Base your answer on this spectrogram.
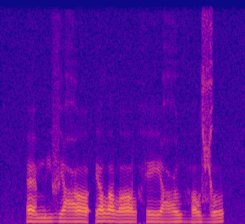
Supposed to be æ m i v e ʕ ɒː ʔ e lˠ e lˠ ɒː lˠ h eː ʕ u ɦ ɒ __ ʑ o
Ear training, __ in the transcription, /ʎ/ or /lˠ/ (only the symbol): lˠ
